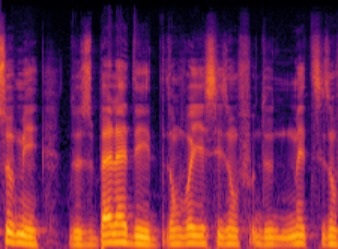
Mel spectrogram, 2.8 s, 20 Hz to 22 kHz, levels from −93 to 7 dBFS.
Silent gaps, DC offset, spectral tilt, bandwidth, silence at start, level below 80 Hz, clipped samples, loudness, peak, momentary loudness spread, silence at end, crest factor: none; under 0.1%; -5.5 dB/octave; 13 kHz; 0 s; -42 dBFS; under 0.1%; -15 LUFS; 0 dBFS; 8 LU; 0 s; 14 dB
